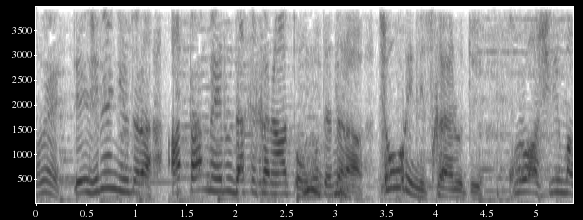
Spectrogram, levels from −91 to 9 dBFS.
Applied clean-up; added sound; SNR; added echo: none; none; none; none.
